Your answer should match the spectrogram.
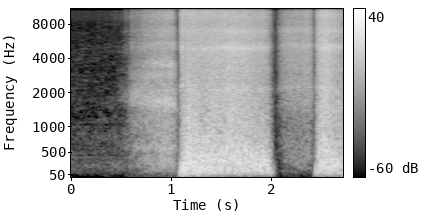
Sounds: Sneeze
